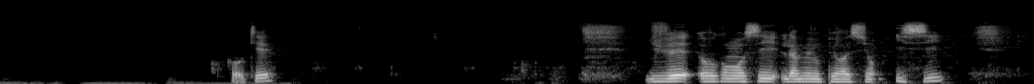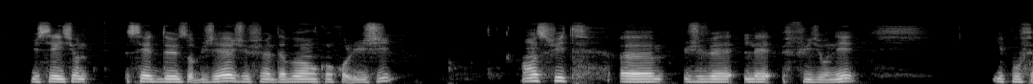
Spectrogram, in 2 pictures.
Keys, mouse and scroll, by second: 0.1 Tab, 1.4-1.8 scroll down 2, 1.8 Tab, 2.2 scroll down 1, 2.6-3.5 ctrl+scroll up 9, 3.6-4.7 middle drag, 4.7-5.4 ctrl+scroll up 4, 5.8-6.3 scroll up 2, 6.3-6.8 ctrl+scroll up 4, 6.8 scroll down 3, 7.1-7.7 middle drag, 7.7-8.1 scroll up 4, 8.1-8.7 middle drag, 8.7-9.6 shift+scroll down 8, 9.6 scroll up 3, 10.1 right click, 11.3 right click, 12.1 shift+right click, 13.5 ctrl+j, 14.9-15.3 shift+scroll down 4, 15.3-16.4 middle drag, 16.4-16.9 scroll up 3, 16.9 Tab, 17.3-20.6 middle drag.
